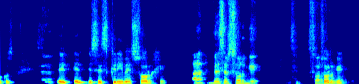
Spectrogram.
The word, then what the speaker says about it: Sorge: A ver, un segundo, porque no sé a qué te refieres con debe ser, la pronunciación es con G, Sorge, ¿no?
